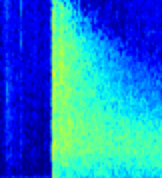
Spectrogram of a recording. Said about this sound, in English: You stand there and you fire a starting gun, and you then record the sound with microphones.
